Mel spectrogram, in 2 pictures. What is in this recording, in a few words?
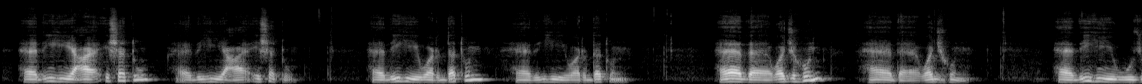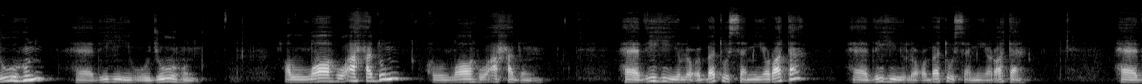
Pronounce, Arabic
